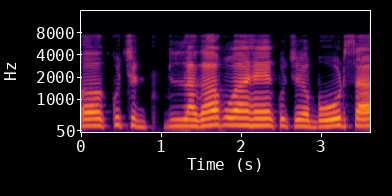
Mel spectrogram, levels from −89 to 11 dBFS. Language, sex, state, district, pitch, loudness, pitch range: Hindi, female, Punjab, Pathankot, 205 Hz, -15 LUFS, 195-215 Hz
